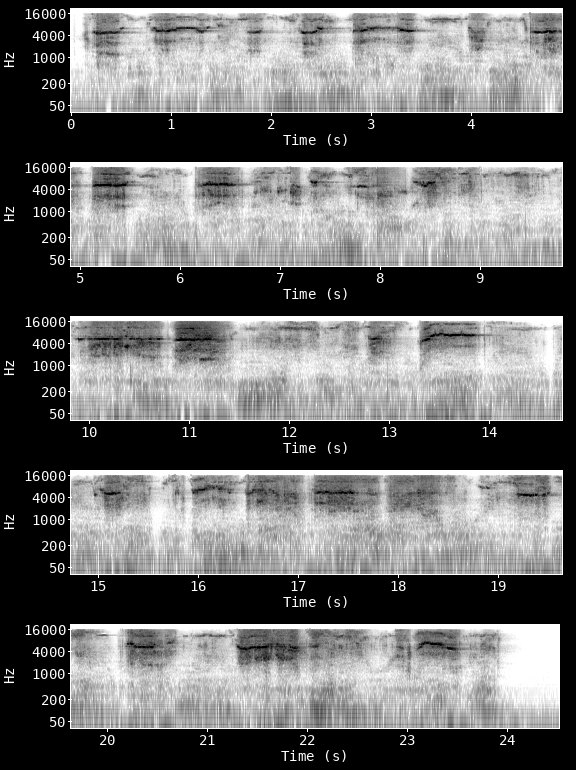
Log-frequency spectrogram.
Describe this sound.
Windows being broken with vaitous objects. Also includes scratching.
